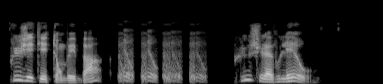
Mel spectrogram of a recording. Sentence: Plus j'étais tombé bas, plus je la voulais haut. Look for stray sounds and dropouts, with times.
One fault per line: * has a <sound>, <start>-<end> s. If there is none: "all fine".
* has a laugh, 1.2-2.1 s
